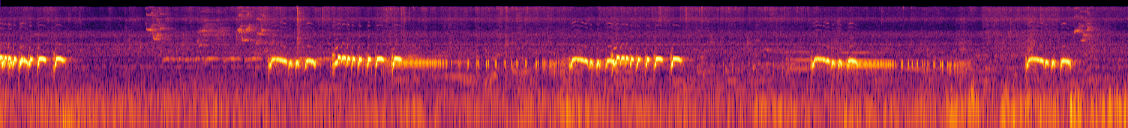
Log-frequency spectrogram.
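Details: Loud song of a local zebra dove, other doves answering it: rippling coo phrases with quick clipped notes and drawn endings, some trailing into a held coo, repeated every one to two seconds.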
